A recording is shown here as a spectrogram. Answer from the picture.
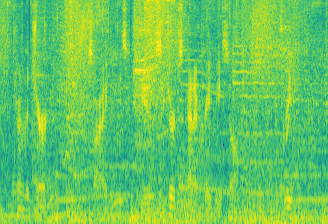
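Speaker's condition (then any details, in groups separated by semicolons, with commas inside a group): No condition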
